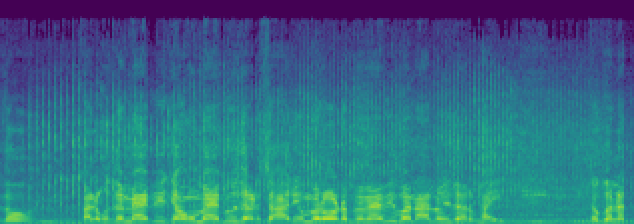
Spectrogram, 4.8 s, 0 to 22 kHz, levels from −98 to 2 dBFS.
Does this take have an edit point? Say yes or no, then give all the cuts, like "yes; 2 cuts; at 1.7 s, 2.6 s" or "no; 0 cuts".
no; 0 cuts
